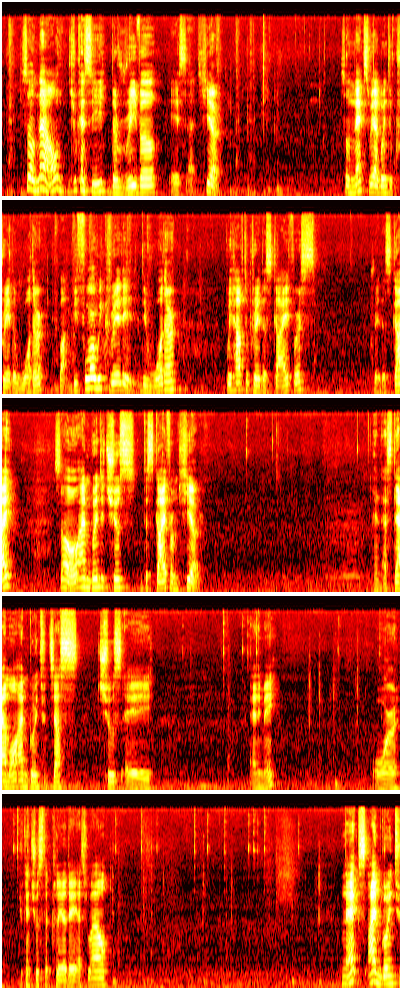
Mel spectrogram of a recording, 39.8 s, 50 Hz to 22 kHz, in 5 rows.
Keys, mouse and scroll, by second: 0.6-2.7 typing, 2.9-4.2 drag, 4.4 middle click, 4.4-5.4 scroll, 5.2-8.5 typing, 7.9 click, 9.1 shift+middle click, 10.4 shift+middle click, 11.7-13.3 typing, 14.2-28.2 drag, 28.7 click, 30.6 x, 31.1 c, 31.5-34.1 drag, 34.1-36.2 typing, 35.1 drag, 36.4 drag, 36.7 click, 37.8-39.8 typing, 39.7 click.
